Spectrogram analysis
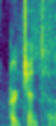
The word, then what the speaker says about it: Argenta: Argenta, that's how it's pronounced.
